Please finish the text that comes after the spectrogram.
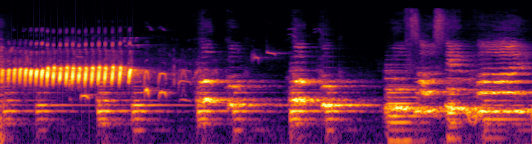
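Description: An excited female common cuckoo gives a loud, rapid, high bubbling trill of about fifteen quick notes, followed by several rougher, harmonic calls that rise and fall, with no talking.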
